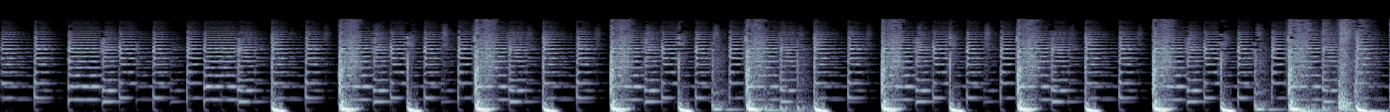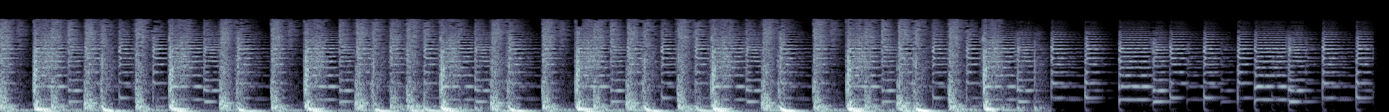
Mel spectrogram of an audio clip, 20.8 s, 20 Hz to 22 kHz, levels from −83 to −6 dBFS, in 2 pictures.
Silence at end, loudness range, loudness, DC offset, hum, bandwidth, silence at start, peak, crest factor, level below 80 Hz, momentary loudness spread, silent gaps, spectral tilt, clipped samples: 0.1 s; 3 LU; -19 LUFS; under 0.1%; none; 11.5 kHz; 0 s; -2 dBFS; 16 dB; -24 dBFS; 10 LU; none; -4.5 dB/octave; under 0.1%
